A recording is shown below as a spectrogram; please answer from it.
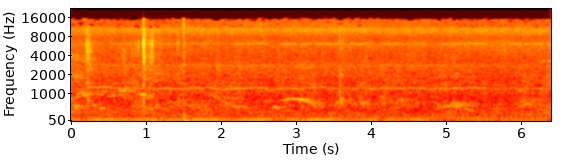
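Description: A vehicle engine idling with a steady low hum, with distant talking over it and a couple of sharp clicks about a second in.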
